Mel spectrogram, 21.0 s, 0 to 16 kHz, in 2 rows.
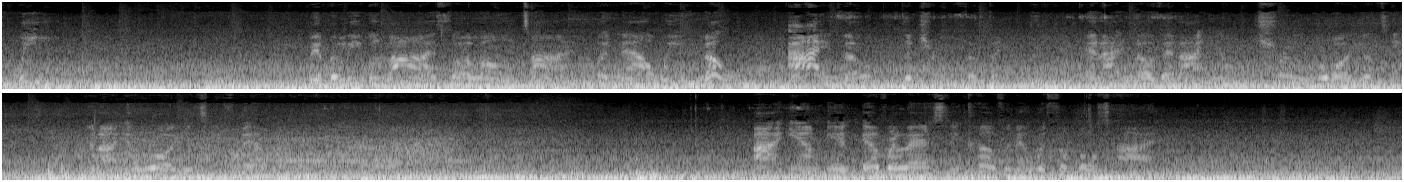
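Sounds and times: road and engine rumble in car: 0:00.0 - 0:21.0.

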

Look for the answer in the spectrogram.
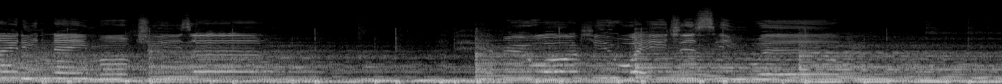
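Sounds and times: worship band music with guitar: 0:00.0 - 0:10.0.

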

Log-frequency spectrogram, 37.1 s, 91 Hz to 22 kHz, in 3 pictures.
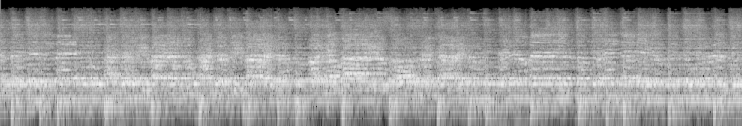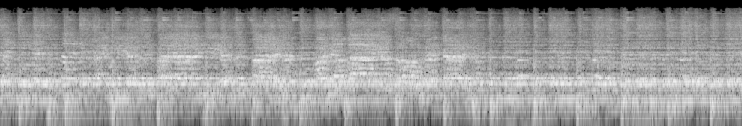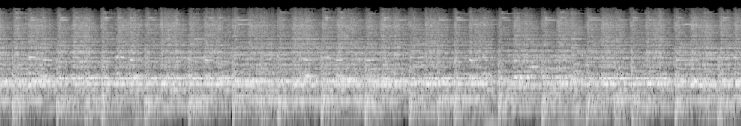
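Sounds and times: group of voices singing: 0:00.0 - 0:37.0
strummed small guitars: 0:00.0 - 0:37.0.

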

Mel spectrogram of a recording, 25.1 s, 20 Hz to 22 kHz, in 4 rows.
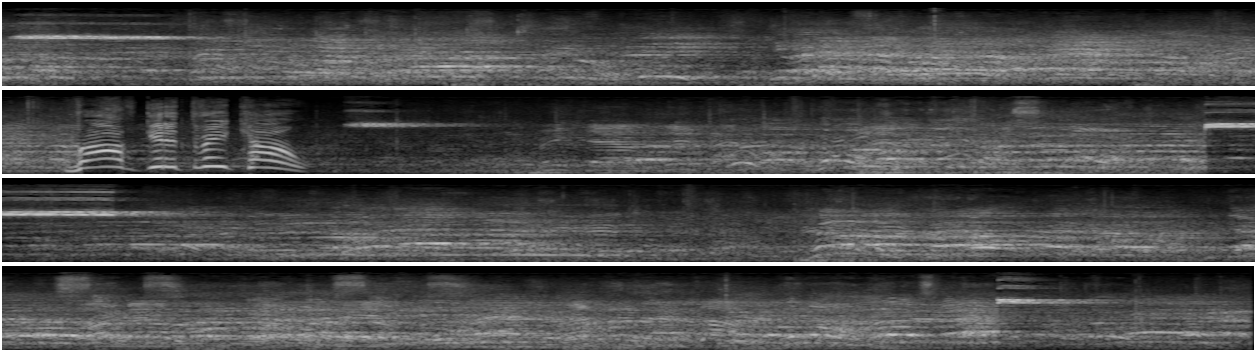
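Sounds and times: shrill whistle or buzzer: 0:00.0 - 0:01.0
spectators chattering in gym: 0:00.0 - 0:25.0.

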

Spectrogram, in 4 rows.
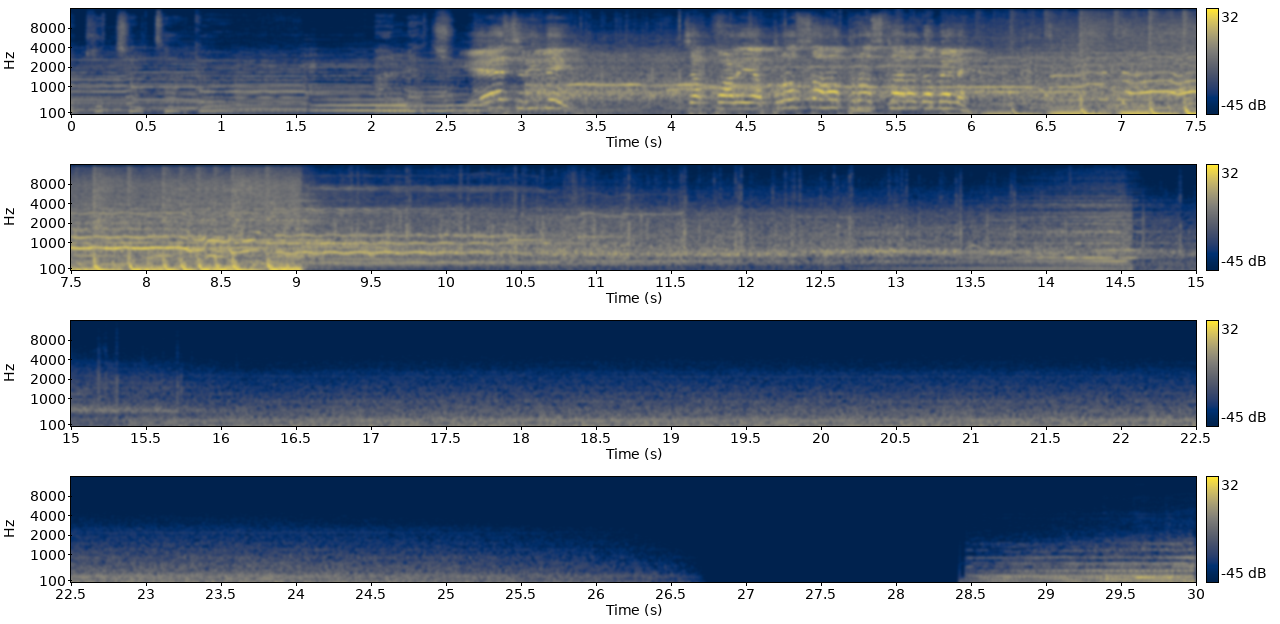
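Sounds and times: music: 0:00.0 - 0:03.3, 0:05.7 - 0:15.1, 0:28.4 - 0:30.0
low rushing noise: 0:14.6 - 0:26.5.

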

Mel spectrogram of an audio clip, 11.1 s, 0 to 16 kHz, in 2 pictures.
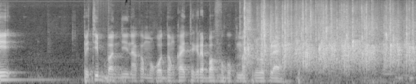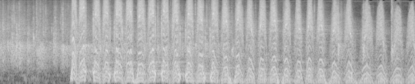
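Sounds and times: audience applause: 0:03.2 - 0:08.7
loud music with fast beat: 0:06.5 - 0:11.0.

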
